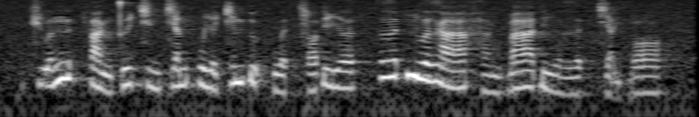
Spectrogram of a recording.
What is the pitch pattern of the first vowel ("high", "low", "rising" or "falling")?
rising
